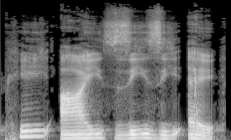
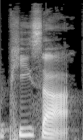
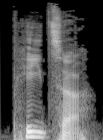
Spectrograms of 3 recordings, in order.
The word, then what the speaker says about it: pizza: 首先呢，这样的一个单词的拼写是 p i z z a，注意它读音不是披萨，披萨是中国人的读音啊，音译过来之后读音。那它正确的这个英文的读法叫做 pizza，注意它第二个音是 c c，读 pizza pizza。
